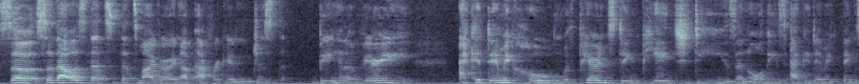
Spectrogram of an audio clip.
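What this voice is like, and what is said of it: British-educated English accent. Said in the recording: “in a British school learning English and fancy ways of talking, which is why my accent sounds like this”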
